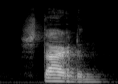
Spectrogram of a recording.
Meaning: inflection of staren: 1. plural past indicative 2. plural past subjunctive
- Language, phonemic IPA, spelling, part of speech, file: Dutch, /ˈstardə(n)/, staarden, verb, Nl-staarden.ogg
